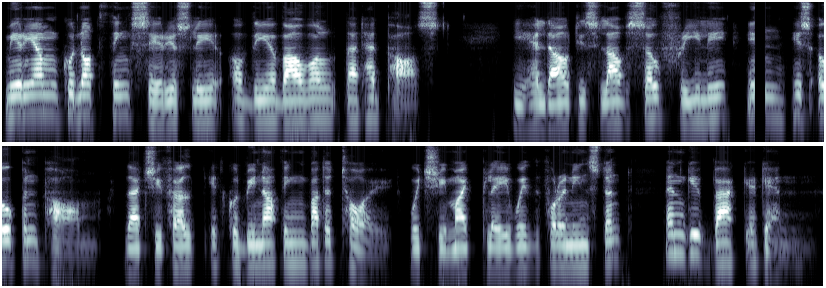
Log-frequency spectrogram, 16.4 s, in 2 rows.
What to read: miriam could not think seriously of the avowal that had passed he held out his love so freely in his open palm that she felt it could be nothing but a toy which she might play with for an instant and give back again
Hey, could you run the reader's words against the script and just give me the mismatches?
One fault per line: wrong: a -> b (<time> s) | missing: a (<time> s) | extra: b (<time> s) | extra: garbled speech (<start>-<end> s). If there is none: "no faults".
no faults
